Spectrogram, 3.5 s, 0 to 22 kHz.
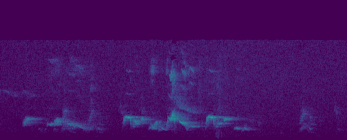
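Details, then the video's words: Caged red-whiskered bulbul decoy luring wild birds for trapping in a pomelo garden, 25 October 2017; a lively continuous warble of liquid, slurred whistles, loudest midway, then tapering off with a soft note. "Bẫy chào mào Vườn bưởi độc thung chơi sịt cả mồi"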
